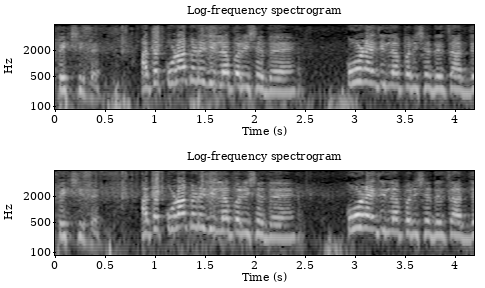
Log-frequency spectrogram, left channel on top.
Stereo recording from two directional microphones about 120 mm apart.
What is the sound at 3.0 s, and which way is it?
Speech, 35° left (ahead or behind).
